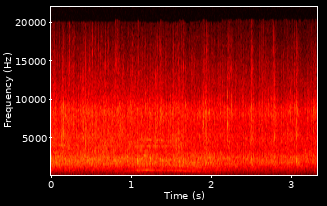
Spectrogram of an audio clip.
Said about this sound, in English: If you're happy this morning, that you got the gift of the Holy Spirit, you ought to clap your hands and give God praise. Oh, yes. Hallelujah.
